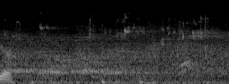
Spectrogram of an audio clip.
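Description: Basketball dribbled on a hardwood court, a few faint bounces over steady arena crowd noise.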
